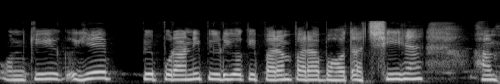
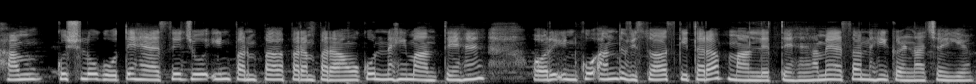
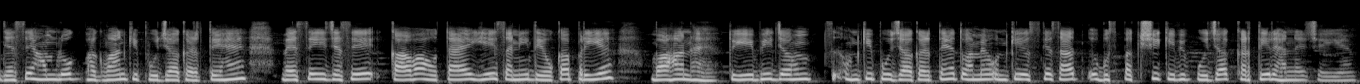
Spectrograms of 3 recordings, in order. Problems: background sounds at intervals, background conversations at intervals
